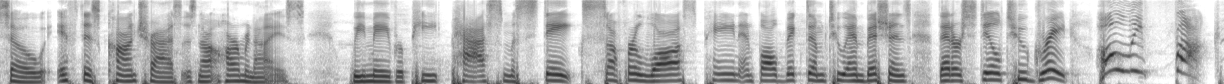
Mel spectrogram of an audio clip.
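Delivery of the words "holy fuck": very high-pitched, sudden yell. After reading a passage aloud, the speaker reacts to the listener: yelling. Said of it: "I didn't mean to yell in your ear".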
